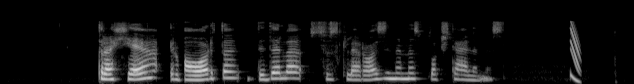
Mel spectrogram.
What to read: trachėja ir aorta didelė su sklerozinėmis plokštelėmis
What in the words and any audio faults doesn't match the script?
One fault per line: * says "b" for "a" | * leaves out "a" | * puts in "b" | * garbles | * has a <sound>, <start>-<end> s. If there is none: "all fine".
* has a chirp, 5.7-5.8 s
